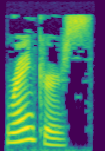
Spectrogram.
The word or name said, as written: ranker's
